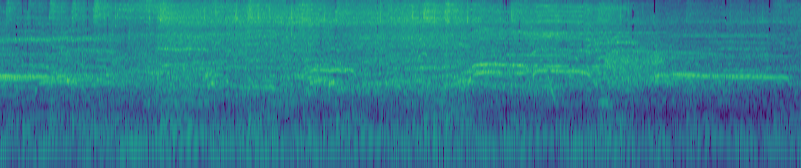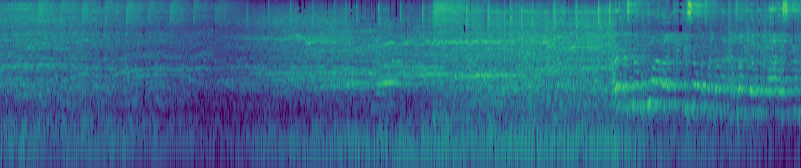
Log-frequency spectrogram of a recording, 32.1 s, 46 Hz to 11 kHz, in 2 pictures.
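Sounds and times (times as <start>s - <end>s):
crowd cheering and shouting: 0.0s - 32.0s
loud music over loudspeakers: 0.0s - 32.0s.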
